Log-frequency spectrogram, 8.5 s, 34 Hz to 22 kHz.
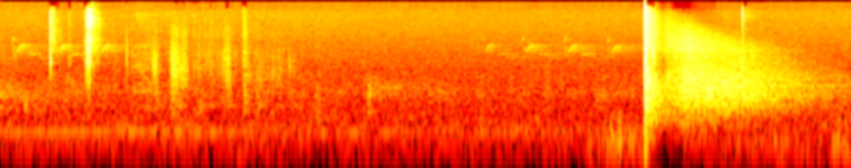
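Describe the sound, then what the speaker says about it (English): A Taurus GX4 micro 9mm pistol fires cast 147-grain bullets in a single loud, sharp shot, with a ringing, decaying echo after it. Quieter scattered clicks and handling noises come before the shot. "I'm going to try to bang through 2 more mags of the cast bullet."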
